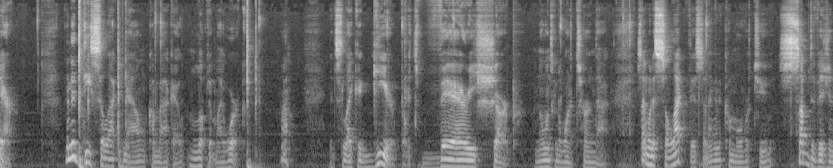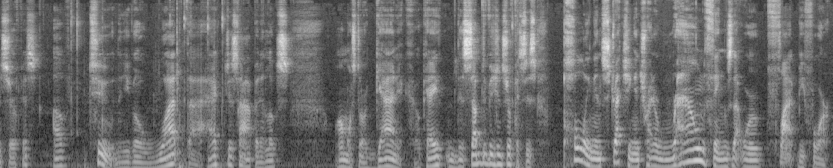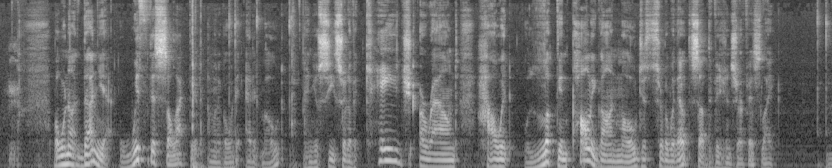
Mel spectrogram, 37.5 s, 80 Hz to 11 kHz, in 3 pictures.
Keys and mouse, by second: 1.2 a, 1.8 Tab, 3.8 a, 8.1-9.4 middle drag, 9.4-12.3 drag, 13.6-15.3 drag, 15.3-17.1 middle drag, 27.9 Tab, 28.9-34.9 middle drag, 37.3-37.4 drag.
